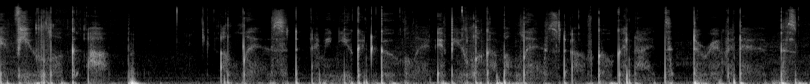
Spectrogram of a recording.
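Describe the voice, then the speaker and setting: Whispering in an American accent comes through over noticeable background noise. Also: fairly slow pace, hardly any pauses. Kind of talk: ASMR whispered storytime ramble. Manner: whispered.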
